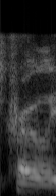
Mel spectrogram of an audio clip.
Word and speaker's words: Crowley: He has a rhyme. It's my name is Crowley because I'm holy. My friends call me Crowley because I am holy.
